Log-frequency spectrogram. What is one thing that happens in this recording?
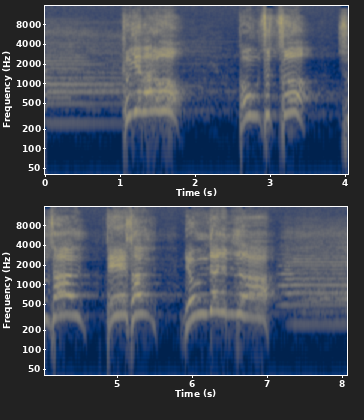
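A large crowd chants loudly in unison outdoors.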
